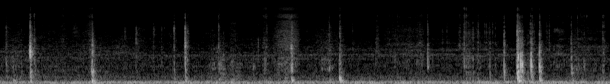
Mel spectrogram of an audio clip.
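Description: Plastic socket-set case being unlatched and opened, with several sharp clicks and snaps, the loudest pair about five seconds in, as chrome sockets are handled. A steady low hum runs underneath.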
